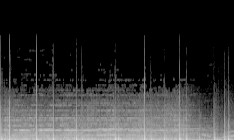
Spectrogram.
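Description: Aerial fireworks bursting in quick, irregular bangs, several a second, with music of held notes playing underneath.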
